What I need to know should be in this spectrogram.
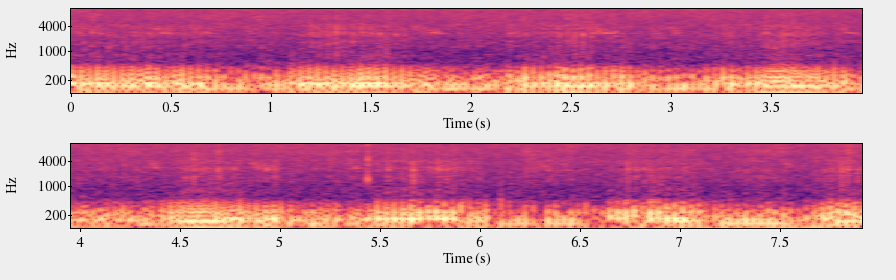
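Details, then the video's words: Domestic cat purring: a steady, low, rumbling pulse that swells and fades in slow waves, roughly once a second, with no other clear sounds. "Relax Purring cats!"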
